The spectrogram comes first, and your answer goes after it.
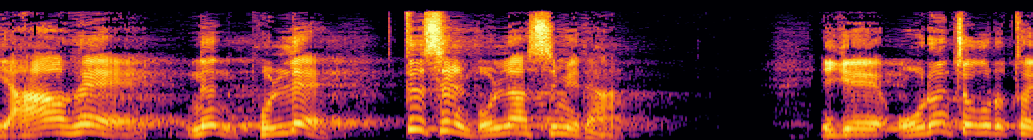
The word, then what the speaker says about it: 야훼: 우리나라는 이 야훼를 발음할 때 이제 표기를 그냥 여호와라고 표기했는데 본래는 야훼라고 있는 게 맞아요. 근데 야훼라고 알려주셨지만 처음에 하나님께서 나는 있어라고 했을 때 에흐예 아쉐르 에흐예라고 했단 말이에요.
